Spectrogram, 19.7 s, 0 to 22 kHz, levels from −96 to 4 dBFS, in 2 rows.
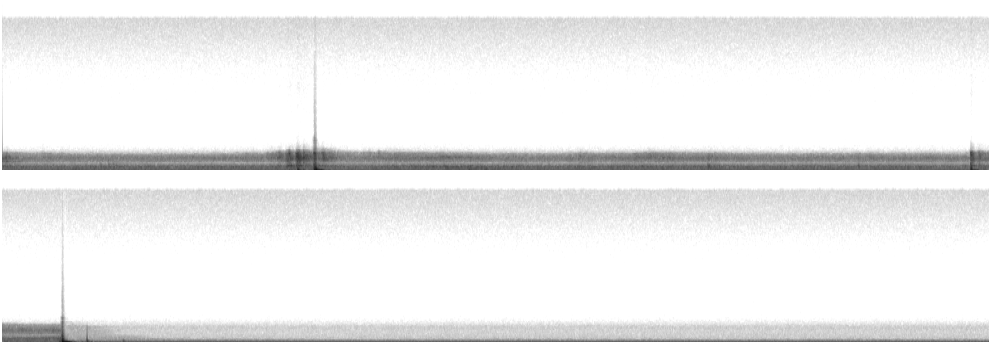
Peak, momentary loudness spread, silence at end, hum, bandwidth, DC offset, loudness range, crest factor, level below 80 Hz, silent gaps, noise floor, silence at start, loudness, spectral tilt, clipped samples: -2 dBFS; 26 LU; 0.05 s; none; 3.2 kHz; 3%; 23 LU; 24 dB; -30 dBFS; none; -45 dBFS; 0 s; -27 LUFS; -11.5 dB/octave; under 0.1%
